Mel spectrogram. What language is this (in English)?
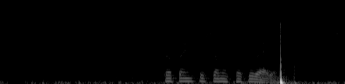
Nepali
